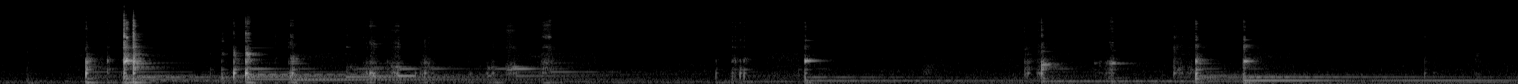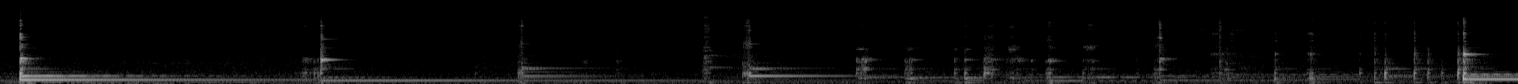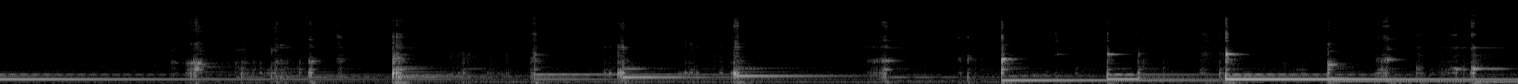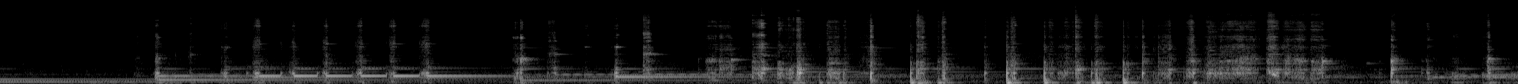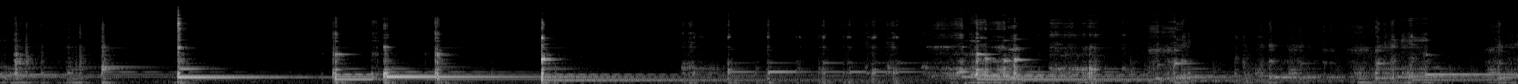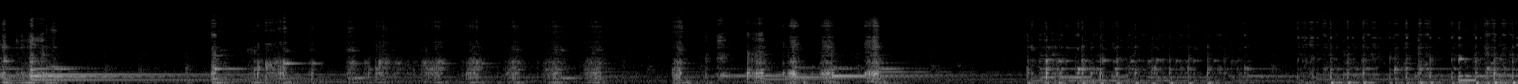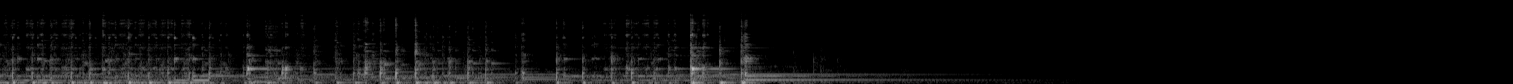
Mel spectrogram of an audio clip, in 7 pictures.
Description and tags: kalimba
yvan salomone
african, metallic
